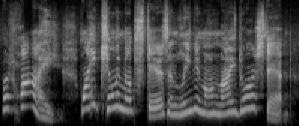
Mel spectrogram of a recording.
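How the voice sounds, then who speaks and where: A woman's voice: sits high, sing-song, measured pace. A woman playing a blunt, indignant and easily flustered American murder suspect in a live audio drama. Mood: exasperated. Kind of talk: live radio-style audio drama acting. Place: live stage performance in a public library.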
